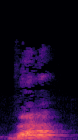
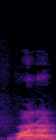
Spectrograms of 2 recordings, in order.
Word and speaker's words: wanna: वाना, वाना WANNA, और गॉटा की स्पेलिंग है GOTTA।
